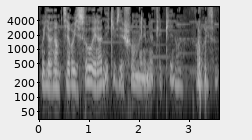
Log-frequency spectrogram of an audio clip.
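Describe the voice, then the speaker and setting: A female interview guest with a gravelly, creaky edge. She chats informally in short, simple answers. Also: fairly low pitch, racing, warm tone. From Belgium. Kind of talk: casual interview conversation.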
